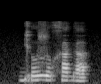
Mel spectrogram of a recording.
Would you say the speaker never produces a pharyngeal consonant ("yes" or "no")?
yes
